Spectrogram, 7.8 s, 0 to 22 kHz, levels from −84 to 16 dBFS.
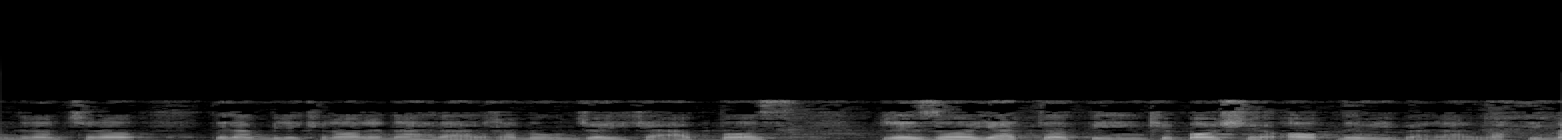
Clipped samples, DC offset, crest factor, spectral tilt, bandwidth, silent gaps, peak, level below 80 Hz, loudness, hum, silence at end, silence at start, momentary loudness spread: under 0.1%; under 0.1%; 20 dB; -5 dB/octave; 6.6 kHz; none; -10 dBFS; -66 dBFS; -30 LUFS; none; 0 s; 0 s; 12 LU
